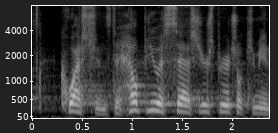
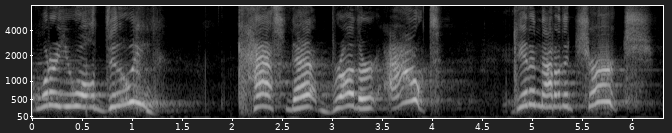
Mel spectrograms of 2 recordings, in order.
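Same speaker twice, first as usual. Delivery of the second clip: loud, high-pitched indignation; outraged rebuke; 10 semitones higher, 5 dB louder, slower than usual. Acted. Paul scolding the church at Corinth, outraged rebuke. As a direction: hammer out the orders, aghast.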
